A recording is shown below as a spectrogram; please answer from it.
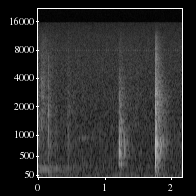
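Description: Handling noise of cardboard LP record jackets being moved about on a table: two short knocks, a light one just past a second in and a sharper one near the end.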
